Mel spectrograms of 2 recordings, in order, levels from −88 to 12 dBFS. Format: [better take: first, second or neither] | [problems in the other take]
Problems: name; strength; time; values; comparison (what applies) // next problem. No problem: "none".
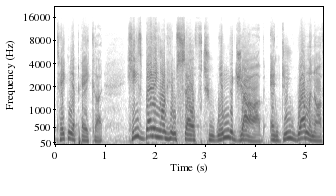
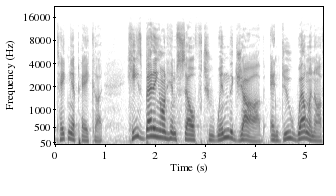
second | distortion; heavy; 6 dB below the speech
